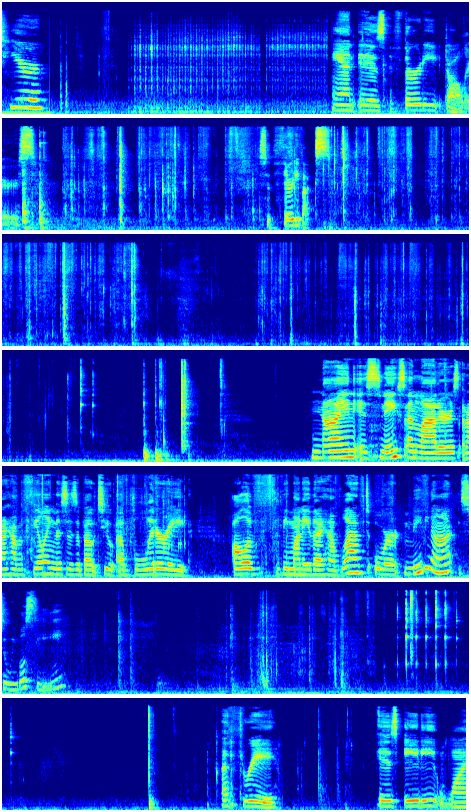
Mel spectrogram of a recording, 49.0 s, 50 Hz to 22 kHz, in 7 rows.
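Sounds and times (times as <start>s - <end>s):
plastic banknotes crinkling: 7.8s - 16.6s, 17.7s - 21.9s
paper rustling: 7.9s - 11.0s, 11.9s - 17.1s, 17.7s - 21.8s.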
